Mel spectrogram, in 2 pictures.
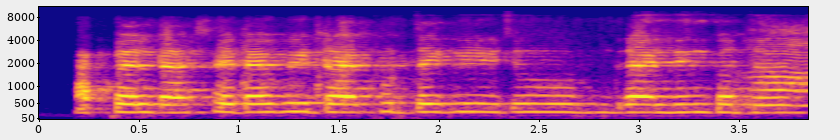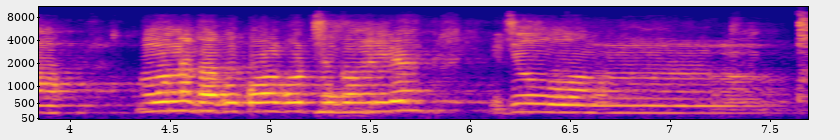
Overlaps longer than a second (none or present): none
